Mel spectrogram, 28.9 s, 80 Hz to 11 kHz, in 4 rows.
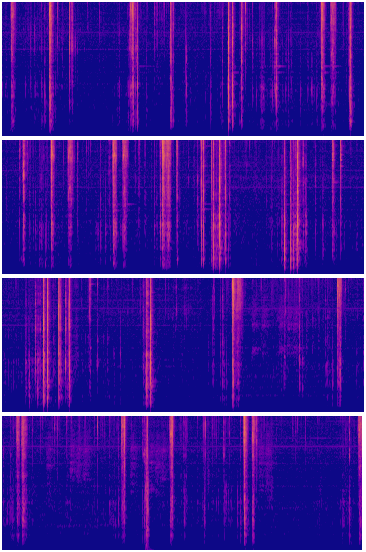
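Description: Screws, a screwdriver and the switch-box cover of a 1930s Syntron electric hammer clinking and clicking against a metal plate as the switch box is taken apart: a string of irregular sharp clicks, roughly one every second or so.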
